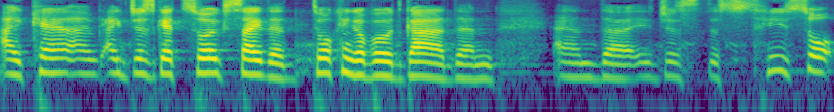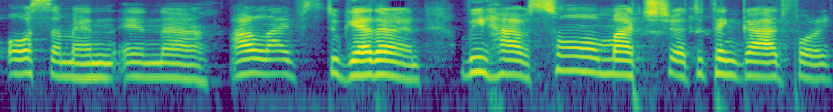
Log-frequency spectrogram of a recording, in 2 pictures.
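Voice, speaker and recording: Speaking fairly slowly with a normal speaking voice, a woman at medium pitch keeps her intonation fairly even while her loudness swings widely. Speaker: pastor's wife, visiting speaker. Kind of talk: church greeting. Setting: church.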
